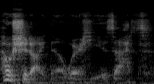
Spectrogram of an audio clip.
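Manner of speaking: wet, vibrating, argumentative gurgling voice. A creature in a vat answers a question about the enchanter, gurgling voice. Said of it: "speaks in kind of a gurgled uh, voice".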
